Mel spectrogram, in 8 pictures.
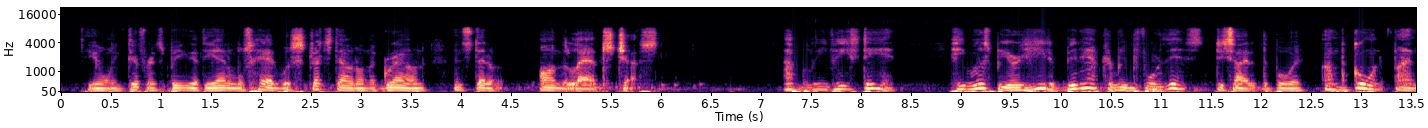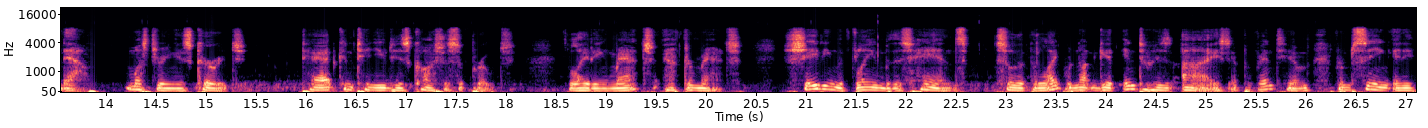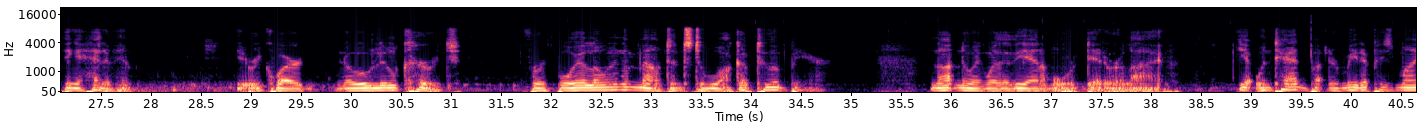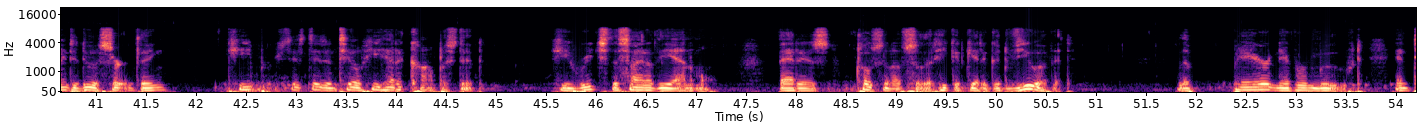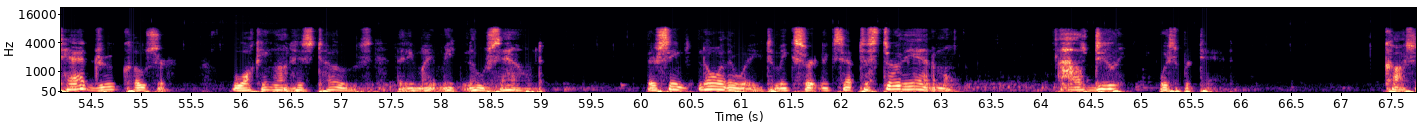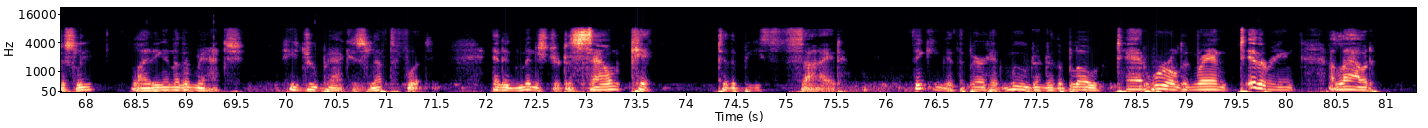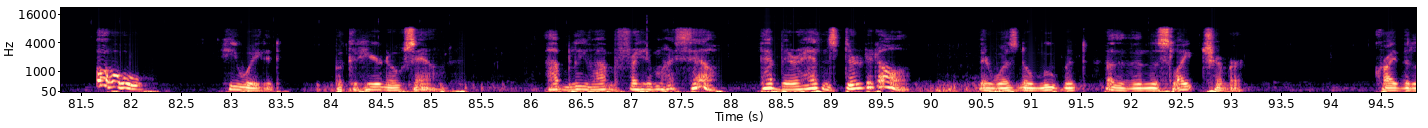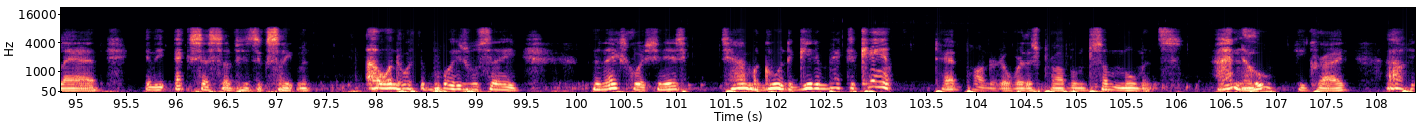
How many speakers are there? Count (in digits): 1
